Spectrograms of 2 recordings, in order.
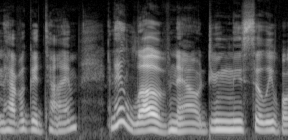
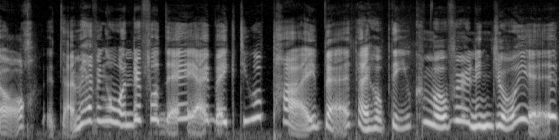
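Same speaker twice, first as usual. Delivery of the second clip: high put-on old woman voice; 8 semitones higher than usual. Demonstrating different voices you can do, in an old woman voice. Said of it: "old woman voice".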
